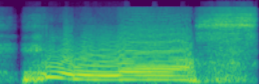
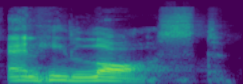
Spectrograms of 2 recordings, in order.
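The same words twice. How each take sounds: First: Lost yelled much louder; yelled punchline. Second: Said in the usual way. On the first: Shown as a demonstration. Streamer redoes his punchline as a loud yell. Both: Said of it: "I do this differently here".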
